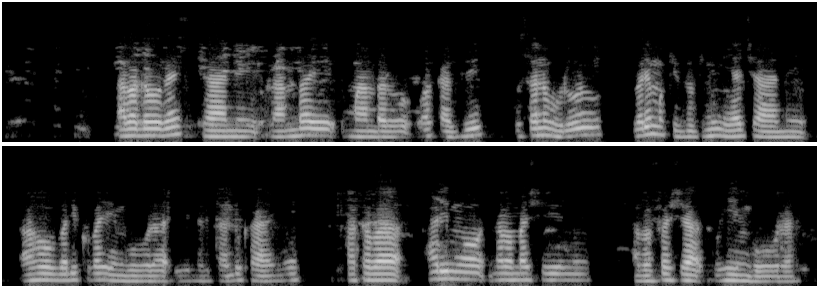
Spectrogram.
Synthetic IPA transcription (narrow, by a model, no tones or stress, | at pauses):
aβaɡaβo̞βe̞ːnʃi̥t͡ʃaːne̞βaːmbaje̞umŋaːmbaɾo̞wakazi | ɡ̥usanuβuɾuɾu | βaɾimukizukininijat͡ʃaːne̞ | aɦo̞βaɾikuβahiːŋɡuɾaʔiβiːn̥huβitaːndukaɲe̞ | hakaβa | haɾimŋo̞naβamaʃiːni | aβafaʃaɡuhiːŋɡuːɾa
